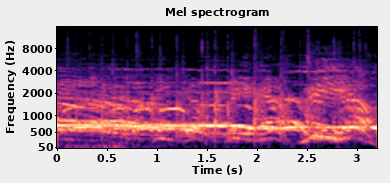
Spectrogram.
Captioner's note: audience cheering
